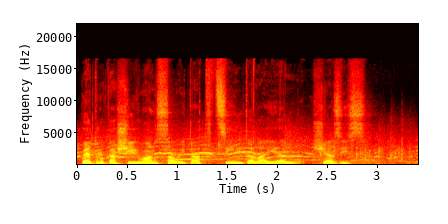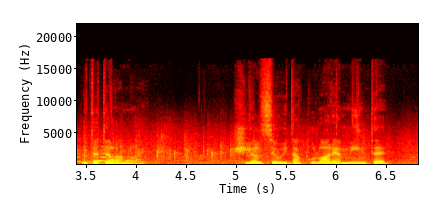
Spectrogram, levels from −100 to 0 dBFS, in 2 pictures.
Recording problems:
crowd noise; loud; throughout; 8 dB below the speech
voice in the background; faint; throughout; 25 dB below the speech

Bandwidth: 16.5 kHz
